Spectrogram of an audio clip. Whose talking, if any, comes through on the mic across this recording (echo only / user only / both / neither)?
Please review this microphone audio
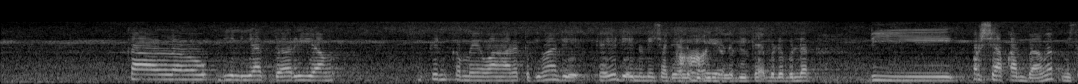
both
